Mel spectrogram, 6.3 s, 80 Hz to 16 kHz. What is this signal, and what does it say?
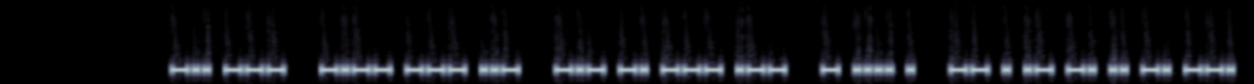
Morse code, heard as a keyed tone, about 46 wpm, 700 Hz. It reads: DO YOU KNOW THE MEANING
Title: Sentences from Top 1000 Words - Review Part 6 - 45wpm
